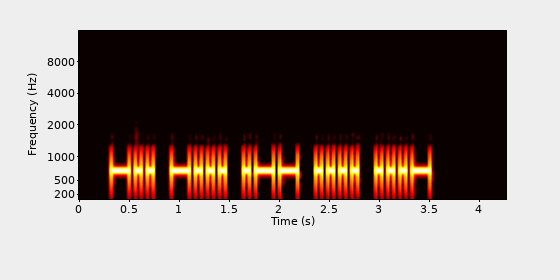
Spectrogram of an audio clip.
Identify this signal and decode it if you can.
Morse code, heard as a keyed tone, about 20 wpm, 700 Hz. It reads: DBWHV
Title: Five Challenging Letter-Number Combinations 20wpm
